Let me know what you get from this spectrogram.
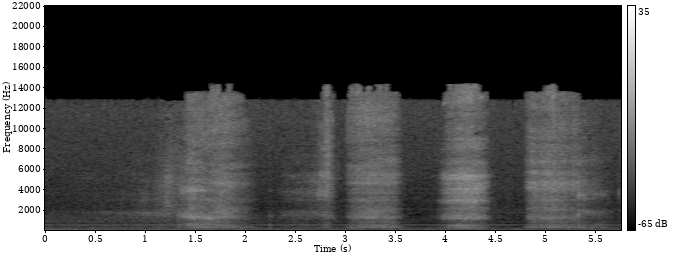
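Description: A man sobbing: four heavy, noisy breaths, about one a second, with no words.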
